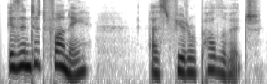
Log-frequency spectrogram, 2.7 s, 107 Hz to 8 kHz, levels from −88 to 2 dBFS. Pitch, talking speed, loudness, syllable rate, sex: 220 Hz, 135 wpm, -17 LUFS, 5.8 syllables/s, female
